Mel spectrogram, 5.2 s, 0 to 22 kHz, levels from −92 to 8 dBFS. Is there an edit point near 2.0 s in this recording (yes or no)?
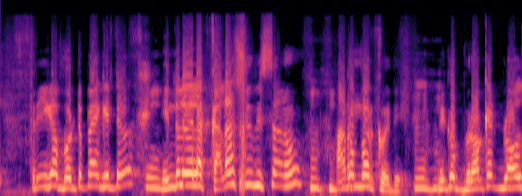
no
